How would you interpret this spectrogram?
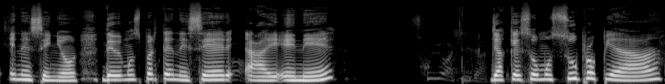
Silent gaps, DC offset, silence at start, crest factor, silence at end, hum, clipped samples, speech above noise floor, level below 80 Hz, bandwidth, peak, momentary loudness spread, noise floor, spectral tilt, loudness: none; under 0.1%; 0.1 s; 14 dB; 0.05 s; none; under 0.1%; 72 dB; -58 dBFS; 16 kHz; 0 dBFS; 5 LU; -85 dBFS; -5.5 dB/octave; -14 LUFS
